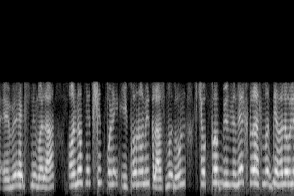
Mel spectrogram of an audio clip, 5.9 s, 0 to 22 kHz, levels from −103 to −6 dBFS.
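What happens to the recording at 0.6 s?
At 0.6 s the speech is running through the LPC-10 vocoder, which affects the whole clip rather than just that moment. Each instant is rebuilt from a short all-pole filter excited by either a pulse train or noise. The result is a buzzy, mechanical robot voice, with stray buzz or hiss where the voiced/unvoiced choice goes wrong. The damage is heavy, nothing sounds above 3.8 kHz, and this fits a 2.4 kbit/s coder.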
